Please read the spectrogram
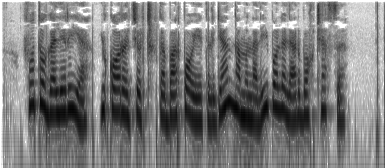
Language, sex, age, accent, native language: Uzbek, female, 18-24, Xorazm, Uzbek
